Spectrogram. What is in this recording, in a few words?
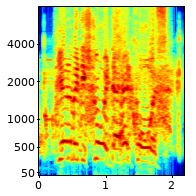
announcer radio destroyed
